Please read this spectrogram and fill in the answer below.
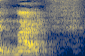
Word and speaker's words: knife: এরপর হচ্ছে নাইফ, কে এন আই এফ ই। নাইফ শব্দের অর্থ আমরা জানি ছুরি। এখানেও কিন্তু কে লেটারের উচ্চারণ হয়নি, কিন্তু আমরা লিখতে সময় অবশ্যই কে বসাতে হয়েছে।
